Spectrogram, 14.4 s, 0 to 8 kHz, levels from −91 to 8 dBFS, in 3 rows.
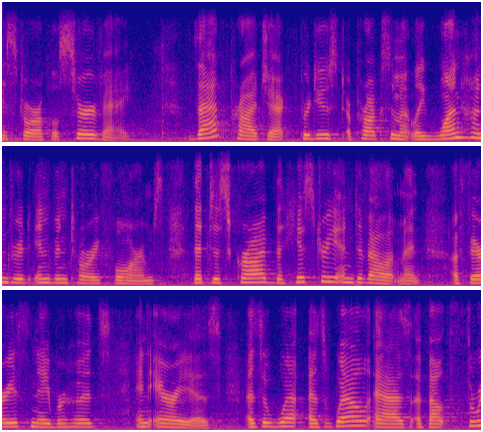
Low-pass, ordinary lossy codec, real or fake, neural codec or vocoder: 7.2 kHz; Opus, 32 kbps; real; none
